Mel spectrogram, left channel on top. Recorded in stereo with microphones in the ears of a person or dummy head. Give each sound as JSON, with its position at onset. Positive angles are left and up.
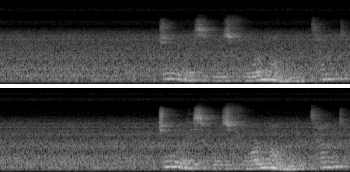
{"t": 1.6, "sound": "a woman speaking", "side_deg": -30, "distance_m": 0.9}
